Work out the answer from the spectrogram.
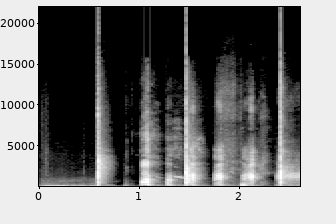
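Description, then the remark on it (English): A slow clap: a few sharp, loud hand claps spaced roughly a second apart, with short bursts of voices sounding between them. “I mean, we can't do any better than the finish for the slow clap.”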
